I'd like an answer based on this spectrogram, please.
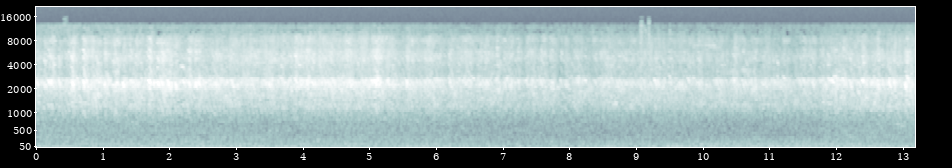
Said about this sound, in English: in the evening and the rooks are just starting to gather. And if we look up above, there's about between 5,000 and 10,000 rooks coming in from perhaps 20 miles away from the fields. The farmland birds are coming in from the fields to roost at night.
